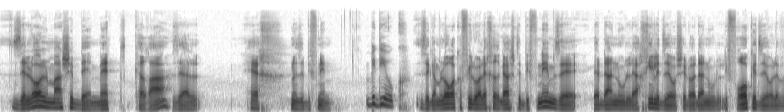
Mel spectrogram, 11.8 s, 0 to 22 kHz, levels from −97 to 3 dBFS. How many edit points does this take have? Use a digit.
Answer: 4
